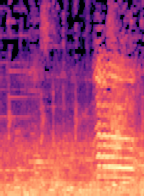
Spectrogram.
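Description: A goat bleating once, a short quavering call about a second and a half in, over the chatter of a crowd on a stone stairway.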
